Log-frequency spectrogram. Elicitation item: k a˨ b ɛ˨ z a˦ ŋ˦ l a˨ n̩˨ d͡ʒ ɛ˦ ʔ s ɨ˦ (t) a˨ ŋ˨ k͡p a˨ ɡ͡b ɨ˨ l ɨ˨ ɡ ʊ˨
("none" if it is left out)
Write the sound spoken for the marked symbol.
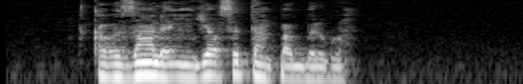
t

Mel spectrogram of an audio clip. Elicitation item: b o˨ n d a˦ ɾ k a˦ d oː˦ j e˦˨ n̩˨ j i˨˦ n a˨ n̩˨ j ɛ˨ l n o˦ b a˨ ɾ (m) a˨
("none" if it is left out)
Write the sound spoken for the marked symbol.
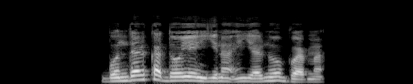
m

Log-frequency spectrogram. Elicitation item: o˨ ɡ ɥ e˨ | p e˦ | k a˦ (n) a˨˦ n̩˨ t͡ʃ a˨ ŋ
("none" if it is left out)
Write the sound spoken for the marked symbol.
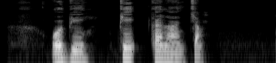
n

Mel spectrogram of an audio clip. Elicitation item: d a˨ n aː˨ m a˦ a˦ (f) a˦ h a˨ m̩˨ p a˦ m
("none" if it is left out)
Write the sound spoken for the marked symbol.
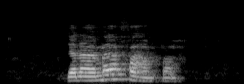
f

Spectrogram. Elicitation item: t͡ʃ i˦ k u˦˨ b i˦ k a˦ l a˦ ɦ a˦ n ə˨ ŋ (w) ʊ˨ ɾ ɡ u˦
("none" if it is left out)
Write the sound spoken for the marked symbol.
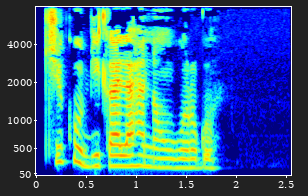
w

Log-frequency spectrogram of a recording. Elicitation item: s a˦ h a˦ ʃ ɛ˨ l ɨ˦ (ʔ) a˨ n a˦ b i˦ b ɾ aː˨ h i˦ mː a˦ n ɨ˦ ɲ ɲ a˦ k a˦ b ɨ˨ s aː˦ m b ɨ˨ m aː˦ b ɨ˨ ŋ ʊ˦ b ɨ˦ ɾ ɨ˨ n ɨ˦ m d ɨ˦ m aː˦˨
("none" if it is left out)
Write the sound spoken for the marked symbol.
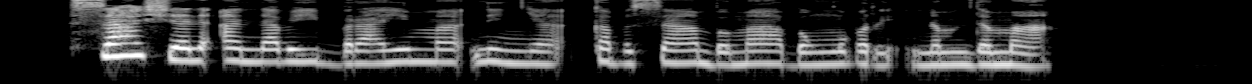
ʔ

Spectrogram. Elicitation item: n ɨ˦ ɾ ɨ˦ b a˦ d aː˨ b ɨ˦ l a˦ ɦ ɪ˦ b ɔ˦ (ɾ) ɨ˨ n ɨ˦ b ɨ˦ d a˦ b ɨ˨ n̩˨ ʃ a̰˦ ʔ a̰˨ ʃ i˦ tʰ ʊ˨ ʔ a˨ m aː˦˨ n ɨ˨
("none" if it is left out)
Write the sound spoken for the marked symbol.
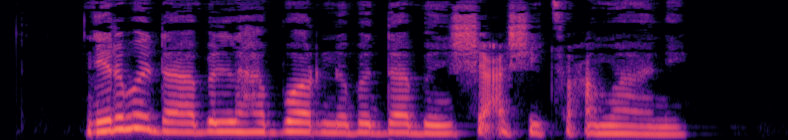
ɾ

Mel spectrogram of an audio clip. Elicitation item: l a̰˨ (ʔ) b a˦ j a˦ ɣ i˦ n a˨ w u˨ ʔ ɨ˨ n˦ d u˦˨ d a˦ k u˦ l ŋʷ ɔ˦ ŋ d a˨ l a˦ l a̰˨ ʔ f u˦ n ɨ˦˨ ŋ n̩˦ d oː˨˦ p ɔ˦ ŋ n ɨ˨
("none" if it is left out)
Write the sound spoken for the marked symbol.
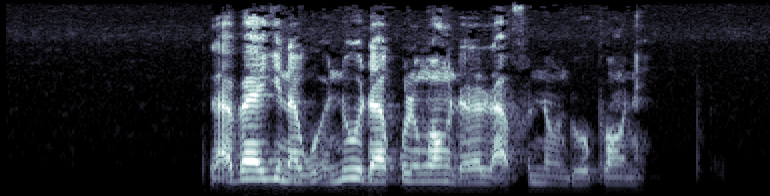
ʔ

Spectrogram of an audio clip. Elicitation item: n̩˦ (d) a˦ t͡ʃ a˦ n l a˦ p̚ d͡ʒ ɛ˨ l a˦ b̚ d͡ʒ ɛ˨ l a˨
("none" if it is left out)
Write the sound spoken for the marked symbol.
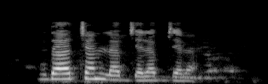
d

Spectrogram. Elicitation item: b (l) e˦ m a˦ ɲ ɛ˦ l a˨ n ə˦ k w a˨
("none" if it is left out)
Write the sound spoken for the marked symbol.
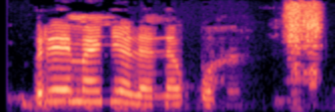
ɾ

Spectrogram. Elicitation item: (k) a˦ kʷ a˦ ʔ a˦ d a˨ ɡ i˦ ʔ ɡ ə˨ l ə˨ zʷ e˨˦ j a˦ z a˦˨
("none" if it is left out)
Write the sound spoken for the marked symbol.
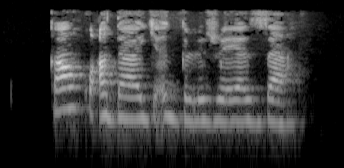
k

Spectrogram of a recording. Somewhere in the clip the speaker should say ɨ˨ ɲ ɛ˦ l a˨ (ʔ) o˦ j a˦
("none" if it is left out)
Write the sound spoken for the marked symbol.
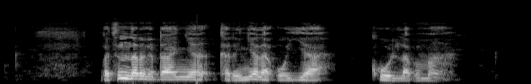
ʔ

